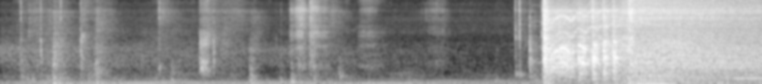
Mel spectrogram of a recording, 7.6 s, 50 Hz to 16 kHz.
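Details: 2019 Jeep Grand Cherokee Limited, 5.7L Hemi V8, 47k miles, engine bay: after seconds of quiet it cranks and catches cleanly, brief blip, settles into even idle; normal start and rev.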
